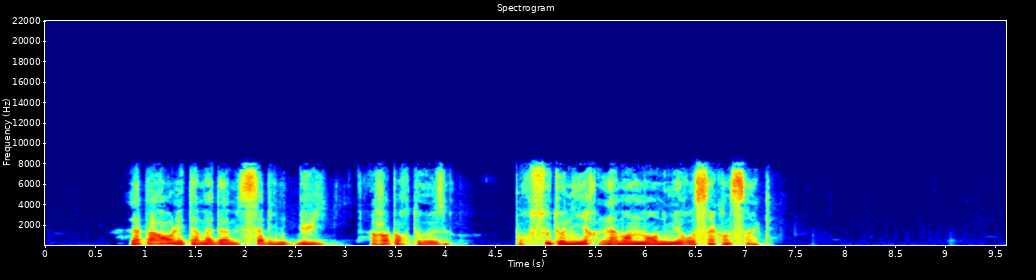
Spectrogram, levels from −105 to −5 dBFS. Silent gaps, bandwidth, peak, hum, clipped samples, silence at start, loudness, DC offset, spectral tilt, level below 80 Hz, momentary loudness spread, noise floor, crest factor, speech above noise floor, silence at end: none; 8.2 kHz; -2 dBFS; none; under 0.1%; 0.85 s; -16 LUFS; under 0.1%; -6.5 dB/octave; -50 dBFS; 16 LU; -86 dBFS; 14 dB; 71 dB; 2.4 s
